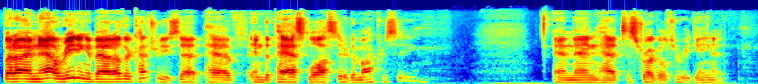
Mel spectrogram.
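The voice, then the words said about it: American accent. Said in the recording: “you can tell by my voice, I'm obviously an American”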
